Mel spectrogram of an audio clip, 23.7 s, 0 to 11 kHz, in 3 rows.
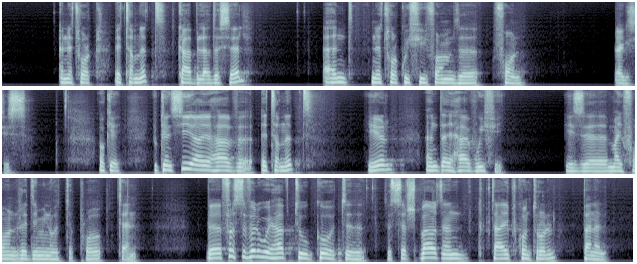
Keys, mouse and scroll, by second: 0.6 click, 3.6 click, 11.3 click, 13.5 click, 20.3 click.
